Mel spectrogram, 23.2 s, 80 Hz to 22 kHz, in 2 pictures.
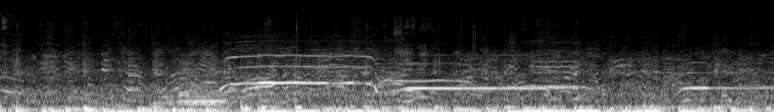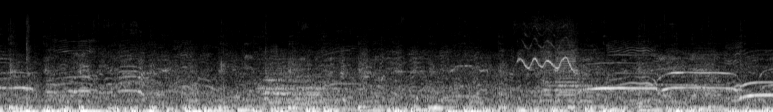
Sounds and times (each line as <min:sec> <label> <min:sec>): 0:00.0 yelling spectators 0:23.2
0:00.4 music and sounds from passing floats 0:09.9
0:12.5 music and sounds from passing floats 0:23.0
